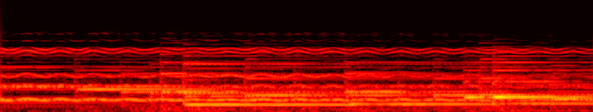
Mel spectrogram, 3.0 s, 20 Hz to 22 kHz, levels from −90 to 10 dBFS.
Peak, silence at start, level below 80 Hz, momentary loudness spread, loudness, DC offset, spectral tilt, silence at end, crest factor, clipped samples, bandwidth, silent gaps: -16 dBFS; 0 s; -62 dBFS; 8 LU; -34 LUFS; under 0.1%; -6 dB/octave; 0 s; 16 dB; under 0.1%; 6.8 kHz; none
